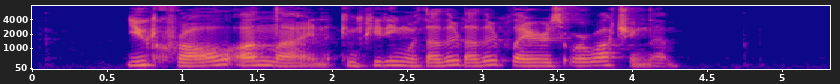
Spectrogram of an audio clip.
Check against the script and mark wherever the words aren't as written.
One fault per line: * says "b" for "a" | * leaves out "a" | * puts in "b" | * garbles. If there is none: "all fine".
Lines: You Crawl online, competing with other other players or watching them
all fine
